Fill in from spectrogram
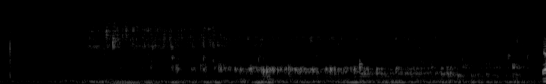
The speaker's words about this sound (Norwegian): Til, til eventuelt, glass, til eventuelt lyttere så er dette helling av vinglass, ikke noe annet.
